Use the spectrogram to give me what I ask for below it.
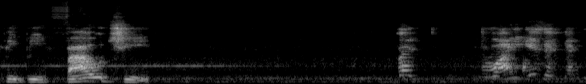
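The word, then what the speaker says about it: Fauci: His name is pronounced Fouchi. Fouchi. Get it right pe Fouchi.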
